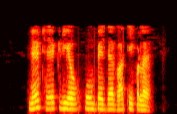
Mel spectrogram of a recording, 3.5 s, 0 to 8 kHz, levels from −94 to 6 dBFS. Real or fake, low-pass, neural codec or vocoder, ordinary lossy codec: real; 7.2 kHz; none; AAC, 16 kbps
